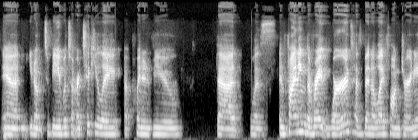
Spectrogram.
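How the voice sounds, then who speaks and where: A woman's voice: fairly low pitch, bright, forceful tone. A woman speaking as a panelist, talking in a candid and reflective way. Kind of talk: panel discussion.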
